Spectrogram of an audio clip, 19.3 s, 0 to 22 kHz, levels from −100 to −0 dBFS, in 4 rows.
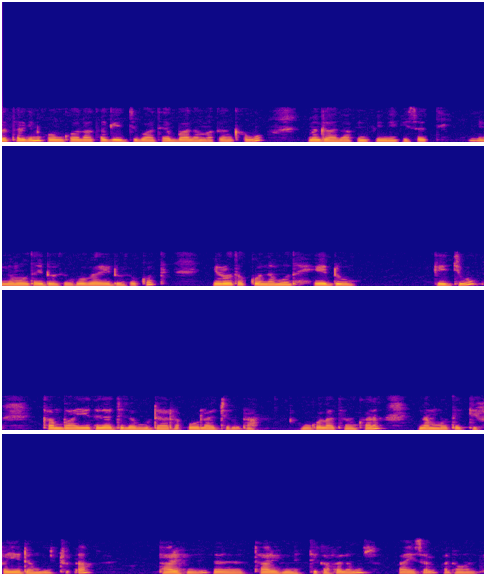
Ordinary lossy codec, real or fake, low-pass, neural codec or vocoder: Opus, 64 kbps; real; 5.4 kHz; none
